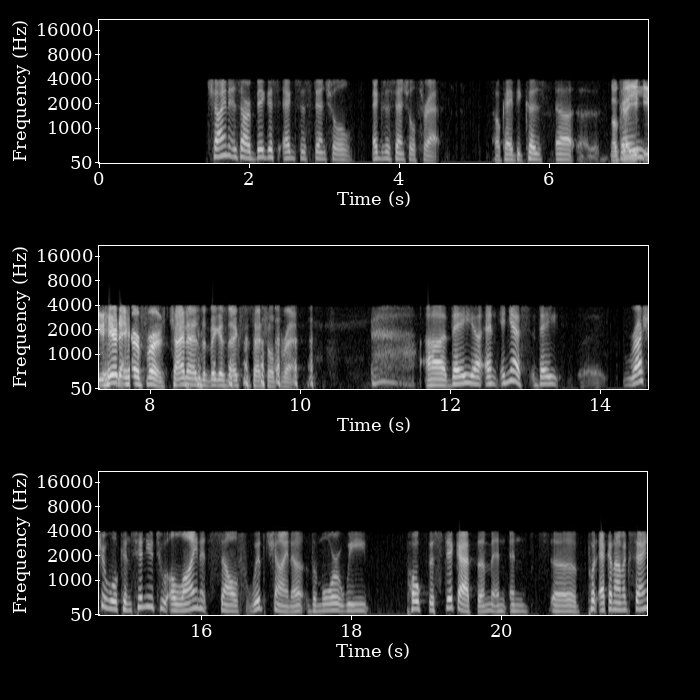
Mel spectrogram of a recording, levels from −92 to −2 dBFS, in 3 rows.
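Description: Speech over a G.711 A-law call path at 64 kbps, band-limited to 4 kHz as that codec requires, with no technical faults to report.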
